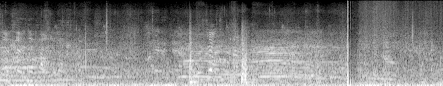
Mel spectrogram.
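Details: Several cattle loaded beyond capacity onto a truck low repeatedly, with moaning harmonic moos throughout, mixed with engine noise, a sharp bang and men chatting.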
